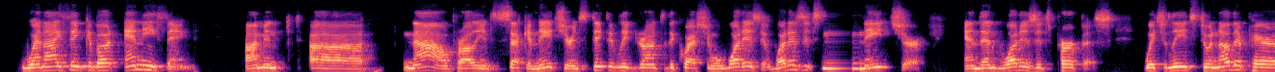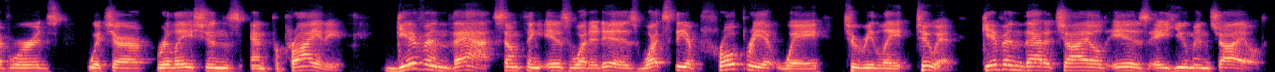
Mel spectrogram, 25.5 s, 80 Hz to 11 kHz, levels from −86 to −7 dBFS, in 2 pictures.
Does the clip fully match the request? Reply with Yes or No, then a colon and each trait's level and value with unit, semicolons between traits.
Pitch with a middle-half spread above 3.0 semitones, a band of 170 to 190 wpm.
No: average, 4.3 semitones; average, 160 wpm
